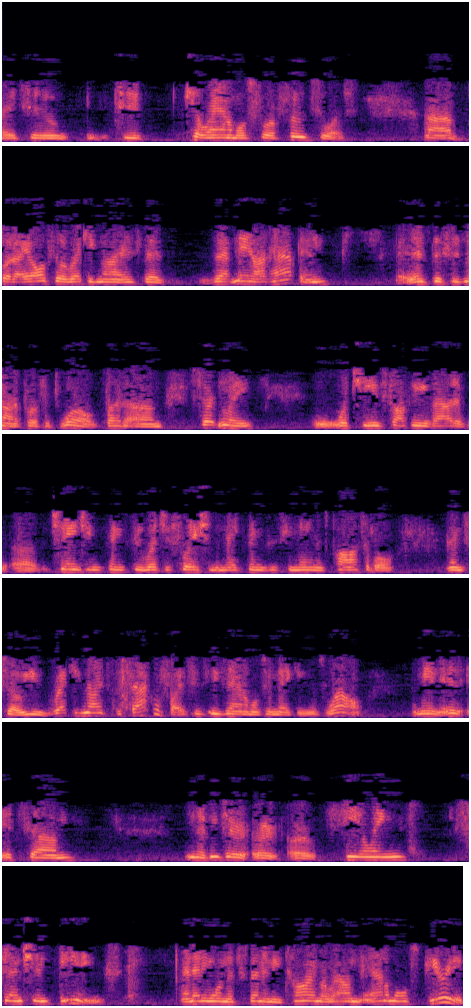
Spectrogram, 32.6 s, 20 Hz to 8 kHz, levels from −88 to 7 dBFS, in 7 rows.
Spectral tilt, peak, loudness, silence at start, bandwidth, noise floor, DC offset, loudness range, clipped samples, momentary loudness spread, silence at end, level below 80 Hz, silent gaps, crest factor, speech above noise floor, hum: -10.5 dB/octave; -4 dBFS; -19 LUFS; 0 s; 5.2 kHz; -51 dBFS; under 0.1%; 2 LU; under 0.1%; 9 LU; 0 s; -82 dBFS; none; 16 dB; 32 dB; none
